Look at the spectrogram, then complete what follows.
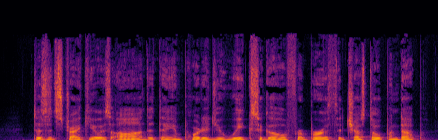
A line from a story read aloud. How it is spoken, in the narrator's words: she asked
